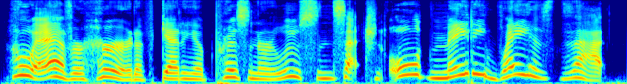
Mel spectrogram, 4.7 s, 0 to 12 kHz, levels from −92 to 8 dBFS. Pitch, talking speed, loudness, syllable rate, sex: 265 Hz, 205 wpm, -18 LUFS, 5.2 syllables/s, female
